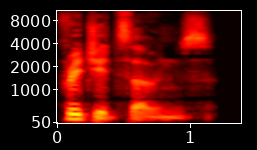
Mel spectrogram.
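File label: "frigid zone", British English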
